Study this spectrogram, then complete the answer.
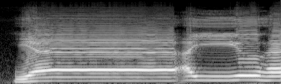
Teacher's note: یا مد منفصل ہے، 3 الف کے برابر کھینچ کر پڑھیں گے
